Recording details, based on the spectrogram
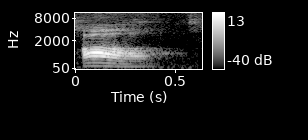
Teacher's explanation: what I'm saying is I have more rounding with all but with all just a plus l or LL I have very very little rounding so watch all and that makes it sound native-like to me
